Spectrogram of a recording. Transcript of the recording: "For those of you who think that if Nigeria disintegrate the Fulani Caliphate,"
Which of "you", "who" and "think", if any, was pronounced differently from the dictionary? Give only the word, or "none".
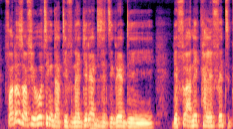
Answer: think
